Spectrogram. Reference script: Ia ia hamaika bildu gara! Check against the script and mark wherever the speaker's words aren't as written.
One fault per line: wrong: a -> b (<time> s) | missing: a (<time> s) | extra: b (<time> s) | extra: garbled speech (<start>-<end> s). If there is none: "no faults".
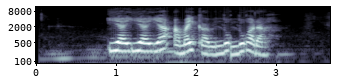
extra: ia (1.5 s)
extra: bildu (2.4 s)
